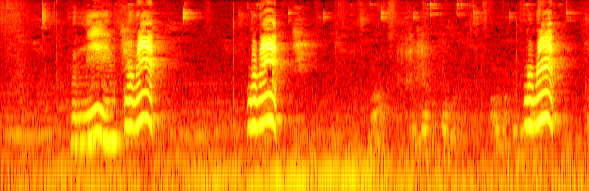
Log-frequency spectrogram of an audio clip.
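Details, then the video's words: Indian ringneck parakeet, a talking pet, giving laughing sounds: three loud bursts of wavering, ringing harmonic notes about one and a half seconds apart, with a low hum in between. "Hasne Wala Tota || laughing mitthu"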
